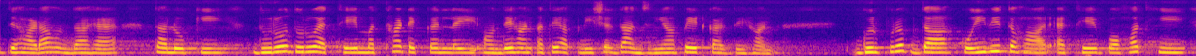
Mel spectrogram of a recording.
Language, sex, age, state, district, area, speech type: Punjabi, female, 18-30, Punjab, Fatehgarh Sahib, urban, spontaneous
